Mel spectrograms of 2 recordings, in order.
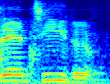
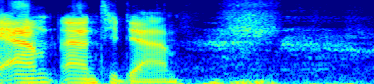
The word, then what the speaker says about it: Antietam: Like in a recording, you always screw up Antietam. Antietam. Yeah, it's Antietam. Yeah. Yep, Antietam. Okay. Every time though, when I used to say anti-dam. It's not even in the same ballpark.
